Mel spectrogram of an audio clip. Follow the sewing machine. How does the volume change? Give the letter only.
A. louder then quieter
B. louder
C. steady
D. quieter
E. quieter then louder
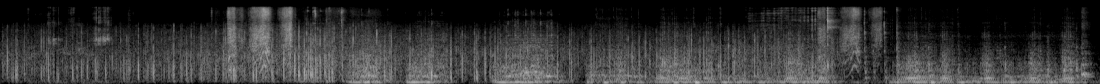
C.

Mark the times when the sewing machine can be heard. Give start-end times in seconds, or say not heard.
3.5-10.9.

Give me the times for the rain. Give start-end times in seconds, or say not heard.
0.0-8.4.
